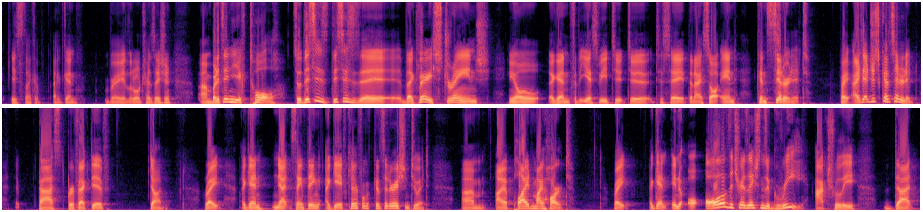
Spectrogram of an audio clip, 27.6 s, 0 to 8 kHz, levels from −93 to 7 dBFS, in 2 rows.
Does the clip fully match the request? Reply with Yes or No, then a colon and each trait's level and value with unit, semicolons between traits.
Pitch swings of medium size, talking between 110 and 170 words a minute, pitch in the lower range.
No: wide, 6.5 semitones; average, 155 wpm; low, 125 Hz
